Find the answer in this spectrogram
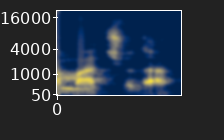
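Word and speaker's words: Machado: 2025 সালে শান্তিতে নোবেল বিজয়ী মারিয়া করিনা মাচুদা কোন দেশের নাগরিক? নামটা একটুখানি সাবধানে উচ্চারণ করতে হবে। মারিয়া করিনা মাচাদু।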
